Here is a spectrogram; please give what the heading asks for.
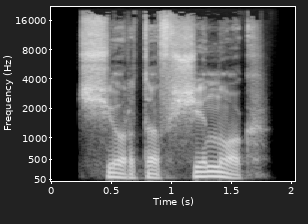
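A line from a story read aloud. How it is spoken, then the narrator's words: Hissed in annoyance. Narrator (Russian): прошипел Шухов с досадой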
